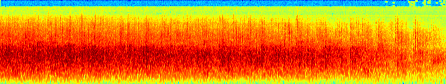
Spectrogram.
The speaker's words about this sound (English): I could use a little hand clap about right there. I need a little support.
